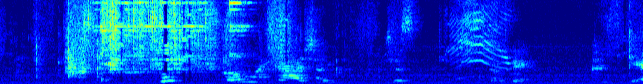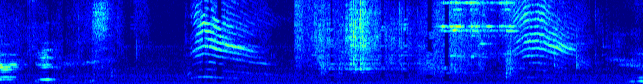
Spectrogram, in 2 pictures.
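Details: Several foster kittens on a Los Angeles kitten cam meow busily while being weighed, high, wavering cries coming close together, some sliding downward, mixed with a woman's speech and handling noises in a small room.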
